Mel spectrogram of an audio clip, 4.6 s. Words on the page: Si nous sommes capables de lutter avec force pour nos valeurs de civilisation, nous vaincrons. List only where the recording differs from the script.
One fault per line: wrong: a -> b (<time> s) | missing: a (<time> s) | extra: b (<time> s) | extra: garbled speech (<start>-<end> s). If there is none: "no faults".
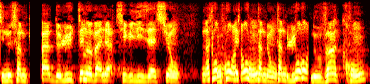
missing: avec force pour (1.1 s)
extra: garbled speech (2.5-3.9 s)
